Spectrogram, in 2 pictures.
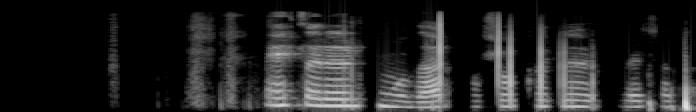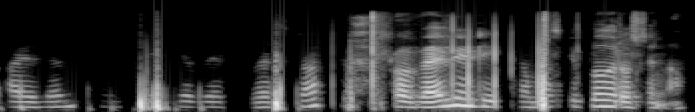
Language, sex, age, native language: Icelandic, female, 20-29, Icelandic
